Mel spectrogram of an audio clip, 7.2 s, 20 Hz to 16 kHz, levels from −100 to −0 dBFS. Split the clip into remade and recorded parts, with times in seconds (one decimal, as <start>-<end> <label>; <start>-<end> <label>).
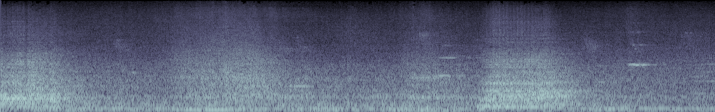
0.0-0.8 recorded; 0.8-1.9 remade; 1.9-2.4 recorded; 2.4-6.7 remade; 6.7-7.2 recorded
